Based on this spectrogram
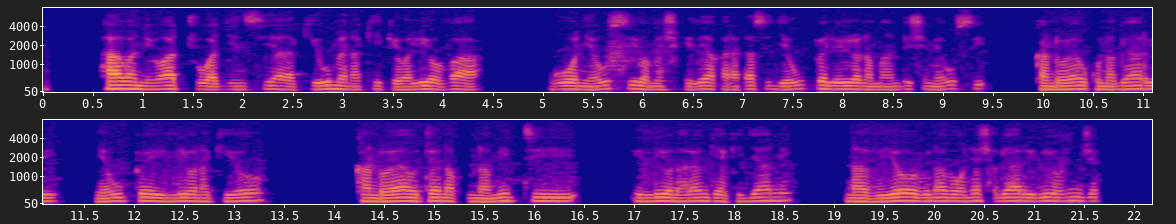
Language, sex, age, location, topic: Swahili, male, 18-24, Mombasa, finance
